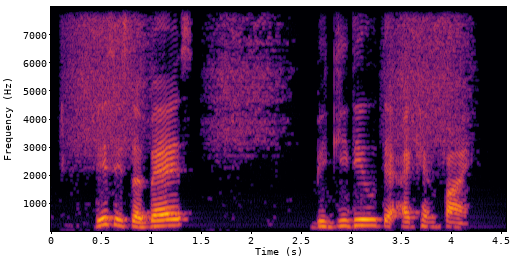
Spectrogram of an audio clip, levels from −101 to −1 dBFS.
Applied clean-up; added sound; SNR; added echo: classical method spectral subtraction.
